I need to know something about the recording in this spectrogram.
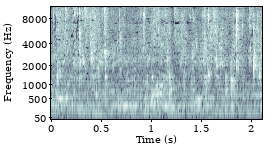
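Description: Tap water running into a stainless steel sink as carrots are rubbed clean under the stream, with irregular small splashes.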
